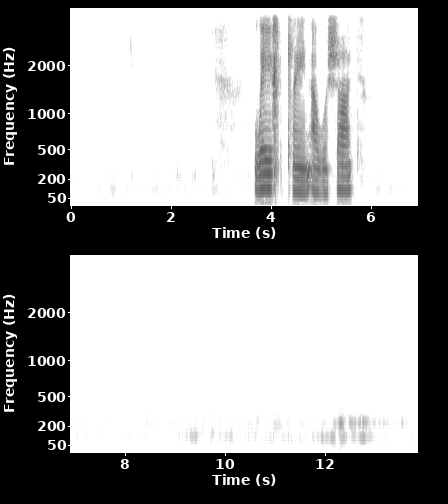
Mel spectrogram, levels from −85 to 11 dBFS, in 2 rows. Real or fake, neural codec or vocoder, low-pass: real; none; 3.6 kHz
